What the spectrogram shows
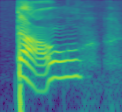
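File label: "gou3", Mandarin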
